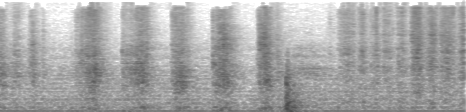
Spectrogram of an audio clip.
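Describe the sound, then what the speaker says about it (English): A fresh garlic clove is rubbed over dry toasted bread, giving close, soft, rhythmic scraping strokes, about two per second, that rasp evenly with no talking over them. "give it a rub over the bread"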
